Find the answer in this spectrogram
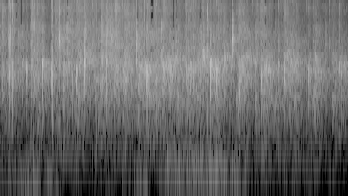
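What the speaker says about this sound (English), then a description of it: "Maria-Lisa and Lina, an applause, please." Applause from a conference audience thanking two panelists at a European forum on social economy and AI, a steady moderate wash of many hands clapping with no talk over it.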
